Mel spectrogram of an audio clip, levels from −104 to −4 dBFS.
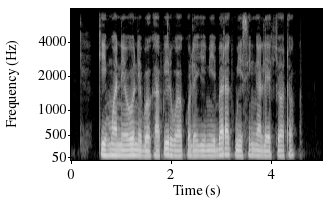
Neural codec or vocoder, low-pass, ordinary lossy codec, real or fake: none; 7.2 kHz; none; real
